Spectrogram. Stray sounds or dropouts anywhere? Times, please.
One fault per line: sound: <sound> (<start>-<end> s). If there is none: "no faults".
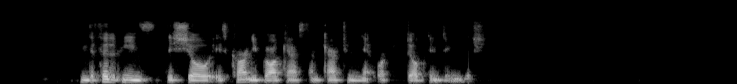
no faults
